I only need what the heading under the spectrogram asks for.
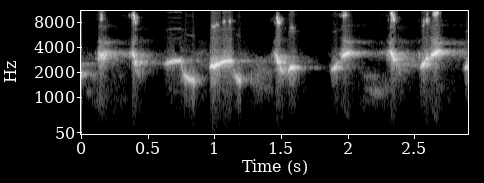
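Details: Greater green leafbird on a master for songbird training: continuous rich warbling of slurred whistles and quick chirps, each phrase rising or falling, delivered with little pause.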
